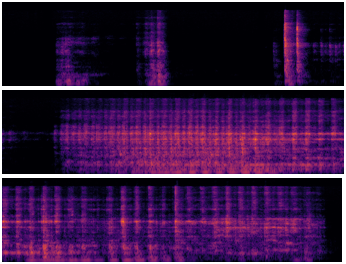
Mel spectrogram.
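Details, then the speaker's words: Lathe turning a cracked cork oak bowl. A few single knocks give way to steady cutting with a quick tick every revolution, about four a second, as the tool catches on rough pith. "You hear that tick, tick, tick, tick, tick? You do that tick, tick, tick, tick, tick, tick, tick. It's coming around."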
